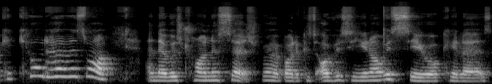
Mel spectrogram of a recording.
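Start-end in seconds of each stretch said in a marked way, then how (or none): 0.0-1.2 very high, panicky, alarmed cry. Retelling a scary dream about a serial killer: imitating mom panicking.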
